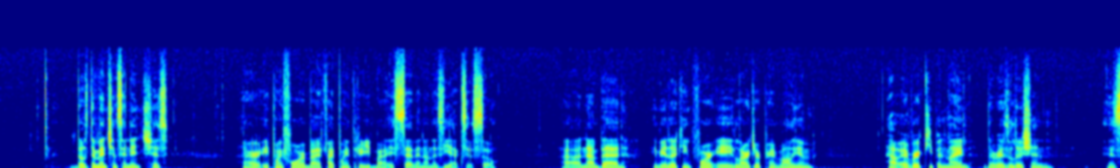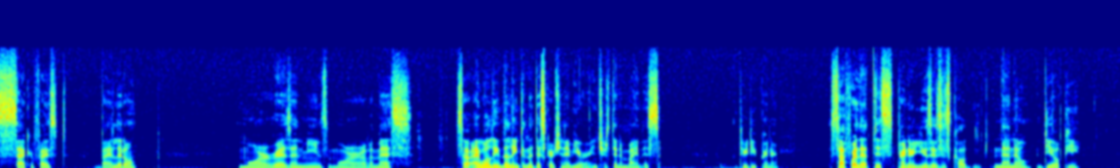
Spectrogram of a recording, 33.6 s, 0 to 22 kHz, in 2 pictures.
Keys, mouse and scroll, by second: 0.6 click, 0.6-1.9 scroll down 1, 2.1-7.3 drag, 12.0-14.1 drag, 14.1 KP_Enter, 14.3 KP_Enter, 23.0 KP_Enter, 23.0 click, 23.4-24.2 scroll up 4, 24.7 scroll up 1.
